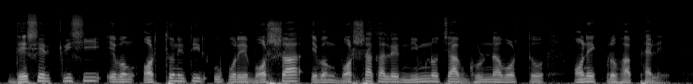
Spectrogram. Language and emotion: Bengali, neutral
